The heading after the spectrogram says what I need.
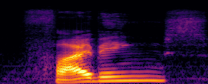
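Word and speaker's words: Fiebing's: I believe it's pronounced Fibings, Fibing, F-I-E-B-I-N-G-S, right?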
